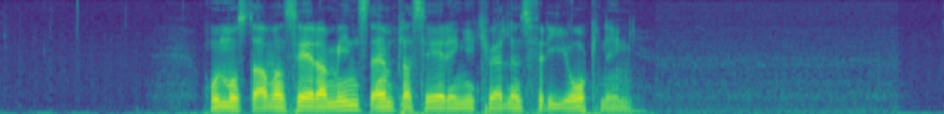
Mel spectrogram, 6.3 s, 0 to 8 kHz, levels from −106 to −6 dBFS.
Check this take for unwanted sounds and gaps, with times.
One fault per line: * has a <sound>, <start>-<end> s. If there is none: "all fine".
all fine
